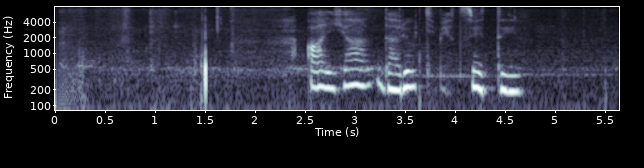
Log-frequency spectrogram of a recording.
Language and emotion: Russian, neutral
